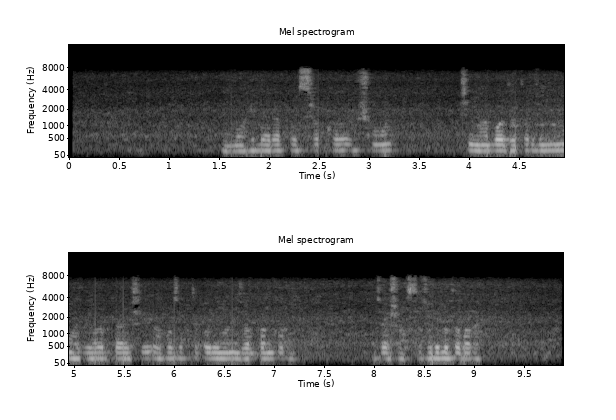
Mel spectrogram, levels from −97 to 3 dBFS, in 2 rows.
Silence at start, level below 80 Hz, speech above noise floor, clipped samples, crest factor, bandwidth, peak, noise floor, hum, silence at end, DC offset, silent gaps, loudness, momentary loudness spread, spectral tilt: 0.2 s; -64 dBFS; 23 dB; under 0.1%; 20 dB; 8.2 kHz; -18 dBFS; -59 dBFS; none; 0 s; under 0.1%; none; -36 LUFS; 24 LU; -6 dB/octave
